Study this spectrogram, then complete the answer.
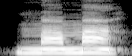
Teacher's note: Una palabra que su acento está en la última sílaba también y que termina en una vocal, A, por lo cual lleva tilde también.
